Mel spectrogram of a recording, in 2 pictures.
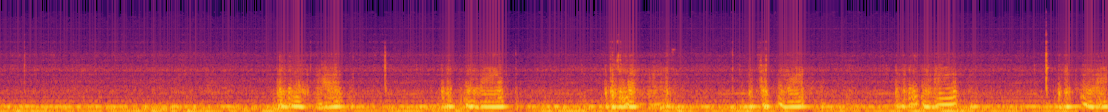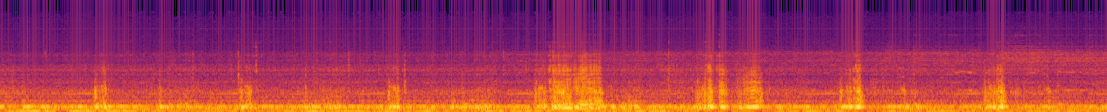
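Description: Inside a car driving on a wet road in rain and sleet: a steady low road and engine hum, with a short sweeping stroke repeating about every second and a half.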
